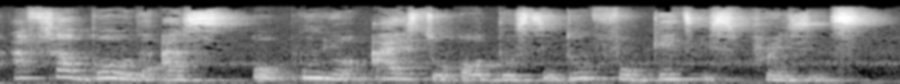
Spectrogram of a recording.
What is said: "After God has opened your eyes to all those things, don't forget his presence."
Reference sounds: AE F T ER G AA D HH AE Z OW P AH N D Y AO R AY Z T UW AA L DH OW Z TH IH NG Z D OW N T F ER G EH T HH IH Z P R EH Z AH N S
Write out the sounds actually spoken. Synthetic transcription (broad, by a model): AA F T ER G AA D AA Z OW P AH N Y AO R AY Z T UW AA L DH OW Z T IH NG D OW N T F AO G EH T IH S P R EH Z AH N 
